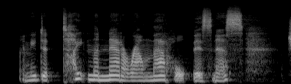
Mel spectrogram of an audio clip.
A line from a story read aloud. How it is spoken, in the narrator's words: she added, almost under her breath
